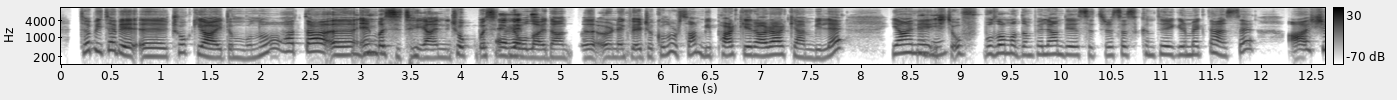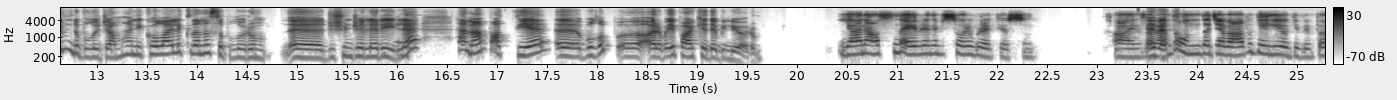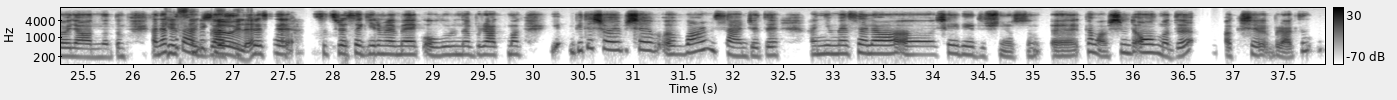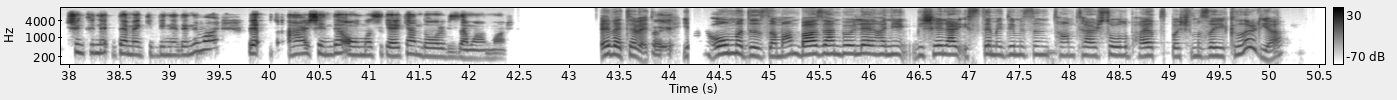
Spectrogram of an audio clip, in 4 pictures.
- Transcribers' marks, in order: laughing while speaking: "basiti"; unintelligible speech; other background noise; unintelligible speech; tapping
- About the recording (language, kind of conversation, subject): Turkish, podcast, Hayatta öğrendiğin en önemli ders nedir?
